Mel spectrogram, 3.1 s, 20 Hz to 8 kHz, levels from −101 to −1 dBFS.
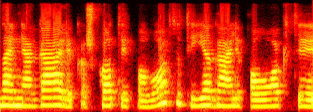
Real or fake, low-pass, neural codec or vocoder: real; 7.2 kHz; none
